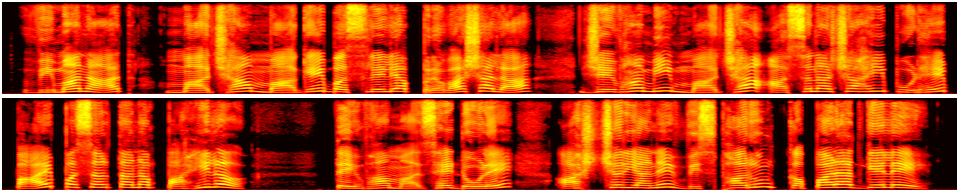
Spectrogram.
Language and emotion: Marathi, surprised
